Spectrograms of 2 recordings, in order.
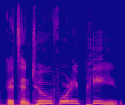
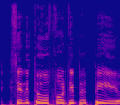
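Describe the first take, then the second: First: Said in the usual way. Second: High-pitched goofy put-on voice; silly mocking voice. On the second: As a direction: repeat it in a high, silly mock voice.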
